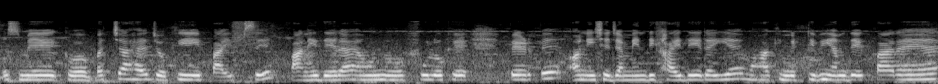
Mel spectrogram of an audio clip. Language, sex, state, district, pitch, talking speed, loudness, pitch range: Hindi, female, Bihar, Vaishali, 215 Hz, 215 wpm, -12 LUFS, 205-220 Hz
